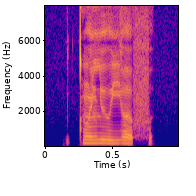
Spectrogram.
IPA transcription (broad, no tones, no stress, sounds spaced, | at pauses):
tʷ ə̃ lʲ u j ə f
